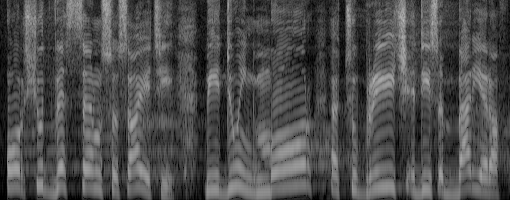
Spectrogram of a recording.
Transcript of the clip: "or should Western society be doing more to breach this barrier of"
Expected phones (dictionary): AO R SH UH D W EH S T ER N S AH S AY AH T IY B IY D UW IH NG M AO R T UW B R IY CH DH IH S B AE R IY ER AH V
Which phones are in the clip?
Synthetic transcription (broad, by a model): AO R SH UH D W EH S T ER N S AH S AY AH T IY B IY D UW IH NG M AO R T UW B R IY CH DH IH S B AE R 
